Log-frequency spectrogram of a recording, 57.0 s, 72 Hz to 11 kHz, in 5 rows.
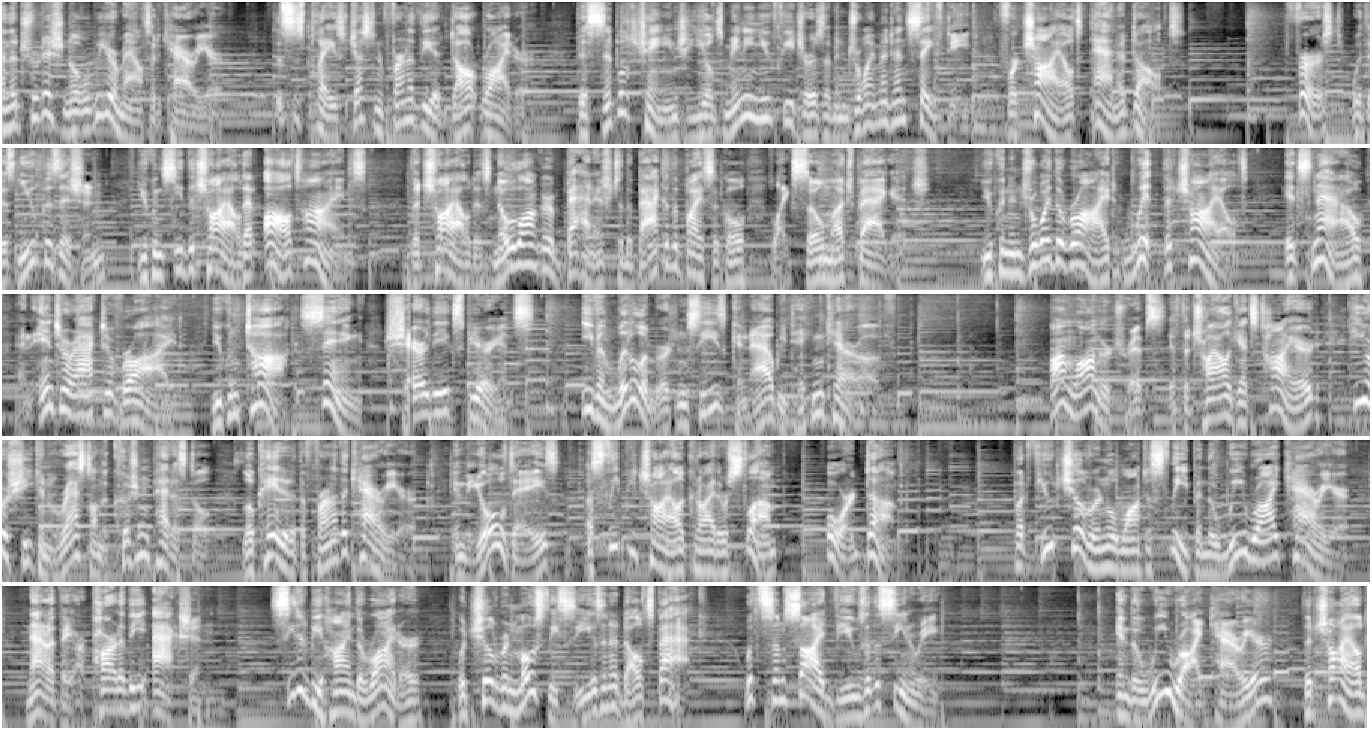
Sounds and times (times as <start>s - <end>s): Speech: 0.0s - 9.9s, 10.7s - 30.3s, 31.5s - 41.8s, 42.6s - 53.4s, 54.9s - 56.9s
Music: 0.0s - 56.9s.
